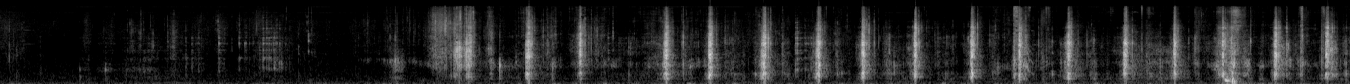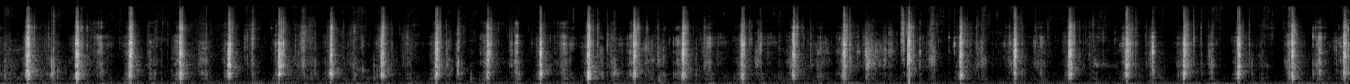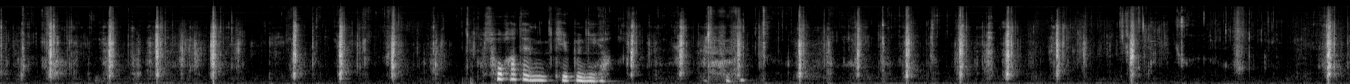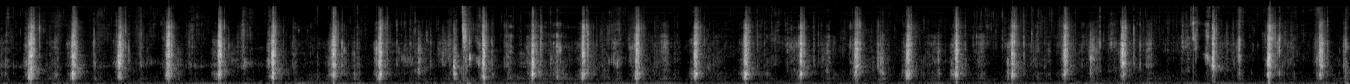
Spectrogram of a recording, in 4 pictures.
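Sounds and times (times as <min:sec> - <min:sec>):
sharp clicking chews: 0:33.2 - 0:54.0.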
